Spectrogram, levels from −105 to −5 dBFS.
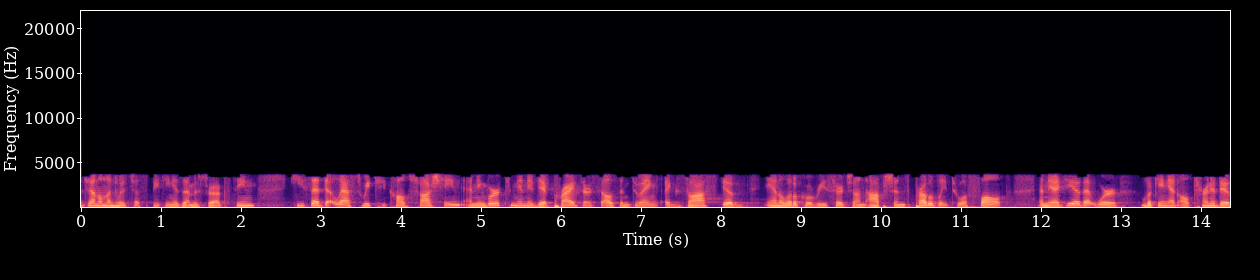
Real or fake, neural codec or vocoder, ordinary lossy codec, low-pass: fake; codec, 16 kHz, 1 kbps, X-Codec, HuBERT features, trained on balanced general audio; MP3, 32 kbps; 3.6 kHz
